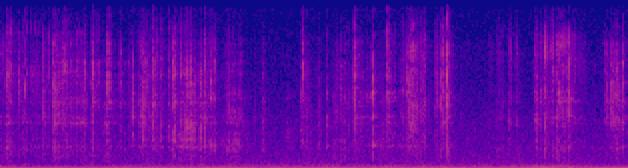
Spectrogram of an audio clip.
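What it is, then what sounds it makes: Resin lighthouse figurine. Long blue fingernails on both hands scratch and tap the striped body of a small, upright, painted resin lighthouse figurine. The result is a continuous bright, crinkly scratching with scattered sharp little ticks, all over a steady low hum.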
